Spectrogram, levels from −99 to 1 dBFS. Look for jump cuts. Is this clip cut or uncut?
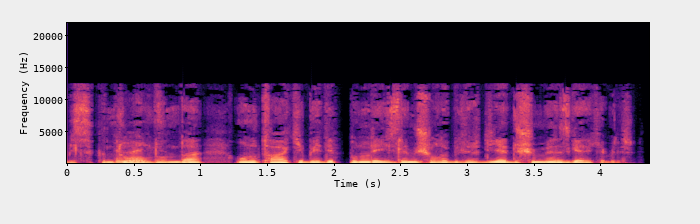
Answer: cut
